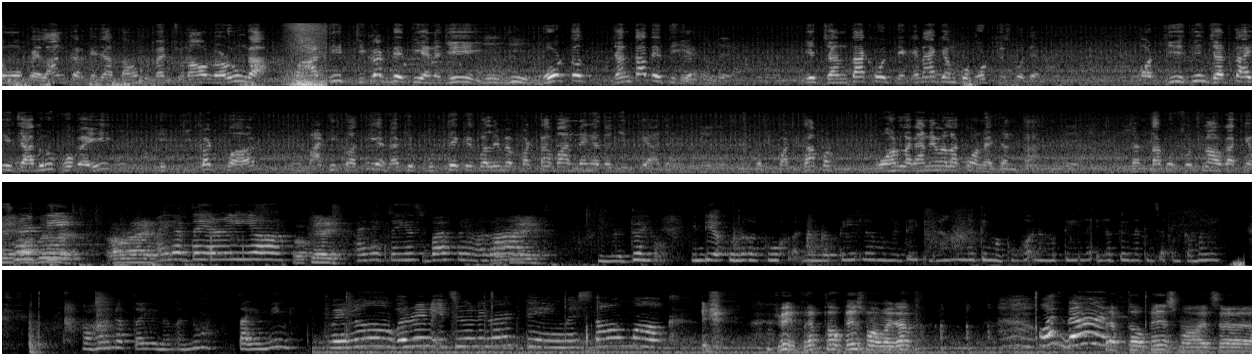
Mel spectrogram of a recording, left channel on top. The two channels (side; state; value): both; different; correlation 0.00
